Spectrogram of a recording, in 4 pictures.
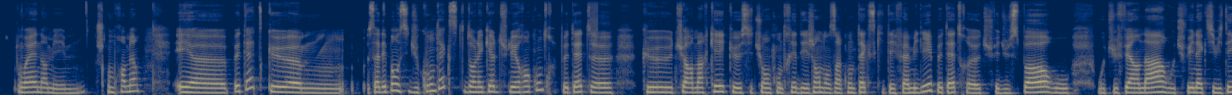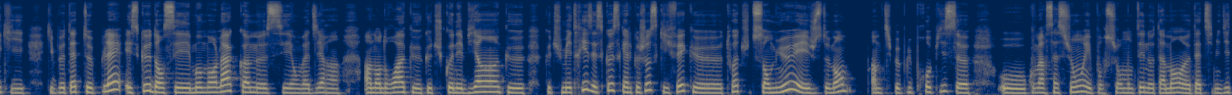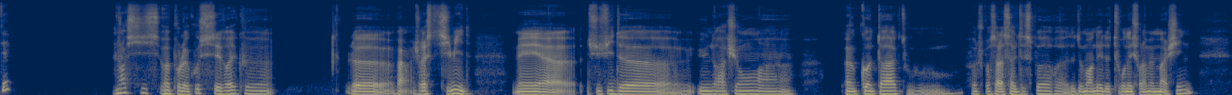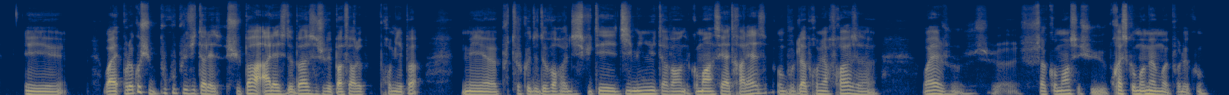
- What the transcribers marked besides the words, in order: stressed: "contexte"; stressed: "sport"; drawn out: "de"
- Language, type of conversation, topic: French, advice, Comment surmonter ma timidité pour me faire des amis ?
